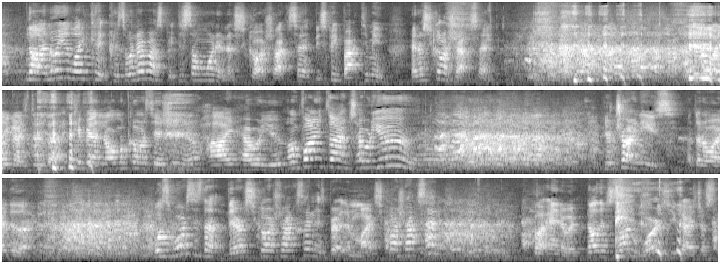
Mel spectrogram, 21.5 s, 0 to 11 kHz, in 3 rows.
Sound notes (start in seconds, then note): 3.6 laughter; 9.8 in a Scottish accent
